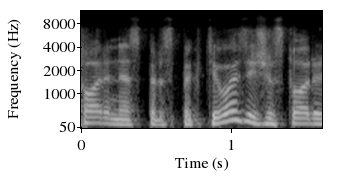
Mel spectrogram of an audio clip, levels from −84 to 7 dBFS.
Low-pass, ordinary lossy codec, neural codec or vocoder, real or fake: 7.2 kHz; Opus, 16 kbps; codec, 16 kHz, 2 kbps, X-Codec, HuBERT features, trained on LibriSpeech; fake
